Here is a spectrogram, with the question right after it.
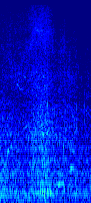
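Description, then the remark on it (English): Steady wind gusts across an open beach, a continuous breathy rush with a faint wash of surf beneath it, holding at an even level throughout the short stretch, as the Wright brothers prepare their glider for flight. “The wind is just right, and I think you're in for a real treat.”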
